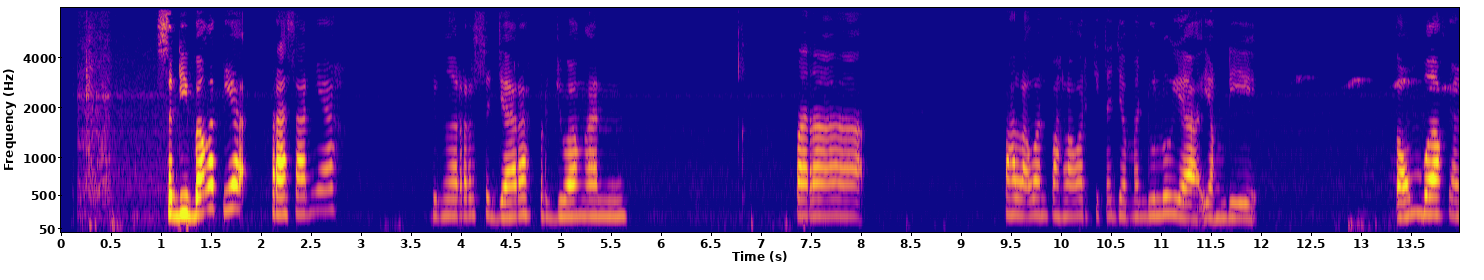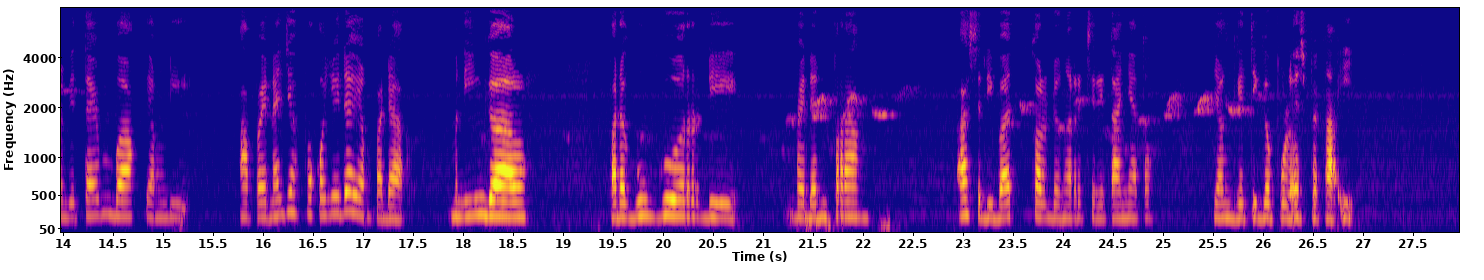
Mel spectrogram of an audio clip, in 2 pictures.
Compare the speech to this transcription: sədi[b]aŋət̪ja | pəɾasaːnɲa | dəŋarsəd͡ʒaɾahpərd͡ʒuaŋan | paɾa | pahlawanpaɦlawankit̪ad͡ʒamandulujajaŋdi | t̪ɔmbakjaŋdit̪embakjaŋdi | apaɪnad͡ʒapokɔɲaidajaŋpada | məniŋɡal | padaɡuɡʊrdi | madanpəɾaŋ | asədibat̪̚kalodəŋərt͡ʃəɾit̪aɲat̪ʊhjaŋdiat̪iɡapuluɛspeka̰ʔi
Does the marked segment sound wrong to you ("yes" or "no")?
no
